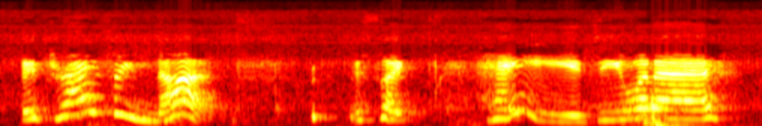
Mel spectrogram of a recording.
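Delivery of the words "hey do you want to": put-on twenty-something valley girl way of talking. Mocking the young women who voice streaming ads: imitating a vaping Valley girl voice. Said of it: "they talk like this".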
